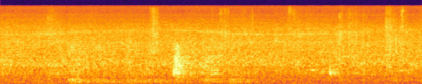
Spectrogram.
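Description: Steady outdoor background noise, like distant road traffic, with a single faint knock a little before halfway through.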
